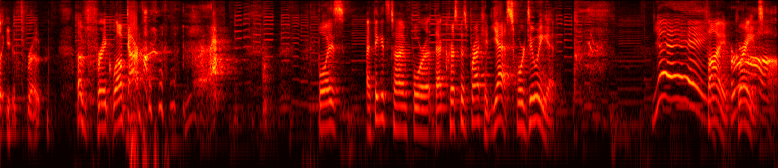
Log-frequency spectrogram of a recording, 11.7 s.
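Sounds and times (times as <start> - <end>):
speech: 0.0 - 3.7, 4.8 - 8.7, 9.8 - 11.6
man imitating a cartoon dog barking: 1.2 - 3.6, 9.9 - 11.6
laughter: 1.2 - 4.0, 8.5 - 9.4, 10.8 - 11.6.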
